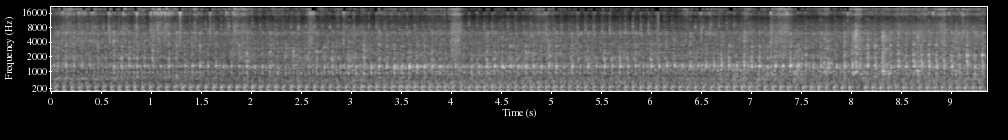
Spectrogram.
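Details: TVS Raider motorcycle at steady idle with an even, loud, very regular clatter about three times a second; abnormal engine noise, cause not pinned down.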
